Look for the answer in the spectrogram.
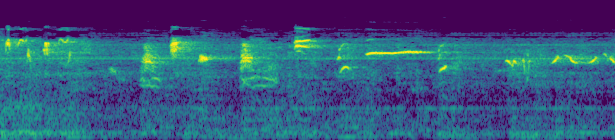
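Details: Rough ngeriwik chatter from an oriental white-eye still in raw, untrained condition: scattered high chips, a few sharp upslurred and downslurred notes and one brief thin whistle, with steady low rumbling noise underneath.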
